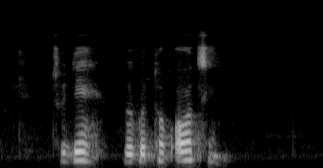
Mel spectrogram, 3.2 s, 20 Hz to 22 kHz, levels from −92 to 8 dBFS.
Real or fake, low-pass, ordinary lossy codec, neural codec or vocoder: real; 7.2 kHz; Opus, 32 kbps; none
